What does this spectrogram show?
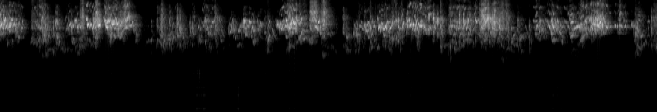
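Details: Busy budgie chatter from several pet birds: rapid, grating warbles and high chirps, with two brief dips in loudness before the stream resumes.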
